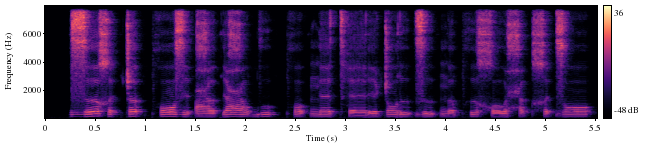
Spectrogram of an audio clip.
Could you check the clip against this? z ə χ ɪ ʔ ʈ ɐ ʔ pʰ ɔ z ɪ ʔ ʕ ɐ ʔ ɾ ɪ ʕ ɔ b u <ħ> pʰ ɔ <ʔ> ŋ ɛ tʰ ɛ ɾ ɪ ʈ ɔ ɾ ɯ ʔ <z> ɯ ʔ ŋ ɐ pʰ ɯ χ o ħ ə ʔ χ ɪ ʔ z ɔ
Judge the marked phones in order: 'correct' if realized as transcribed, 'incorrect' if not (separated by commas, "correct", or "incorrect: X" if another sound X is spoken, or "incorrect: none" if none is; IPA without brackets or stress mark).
incorrect: ʔ, correct, correct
